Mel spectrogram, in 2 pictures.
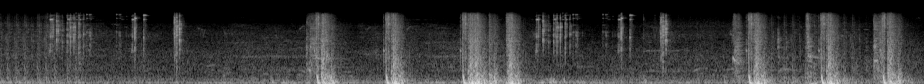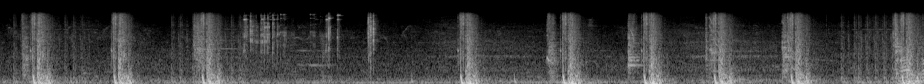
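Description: Rapid sharp gunshots from a weapon in the iPhone mixed-reality RPG shooter Rifters AR, coming in quick bursts and single cracks throughout, loud and close over a steady background hum.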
